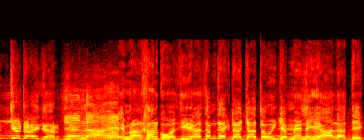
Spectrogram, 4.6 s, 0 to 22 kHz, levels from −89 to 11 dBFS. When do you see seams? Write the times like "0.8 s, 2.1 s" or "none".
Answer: 1.5 s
